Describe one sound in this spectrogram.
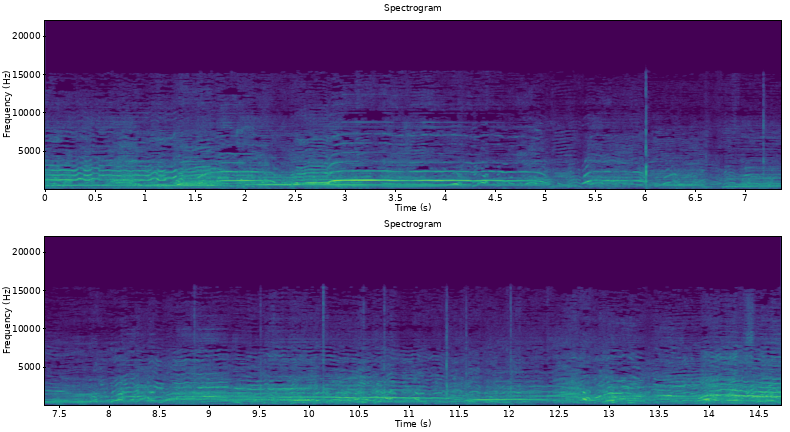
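A crowd of young men and women cheer and shout excitedly close by.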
